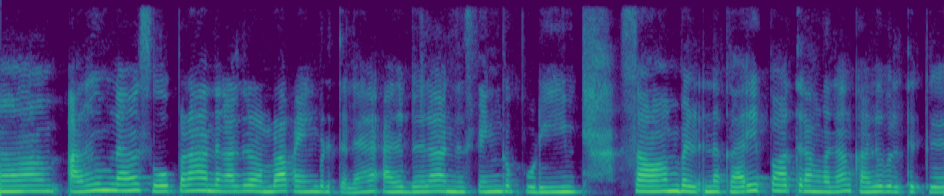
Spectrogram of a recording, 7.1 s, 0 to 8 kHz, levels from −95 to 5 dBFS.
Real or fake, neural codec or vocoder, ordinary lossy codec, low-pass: fake; codec, 16 kHz, 2 kbps, FreqCodec, larger model; none; none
